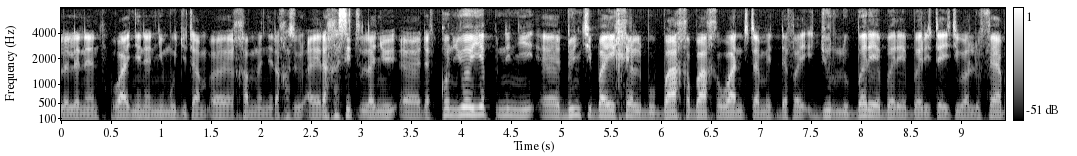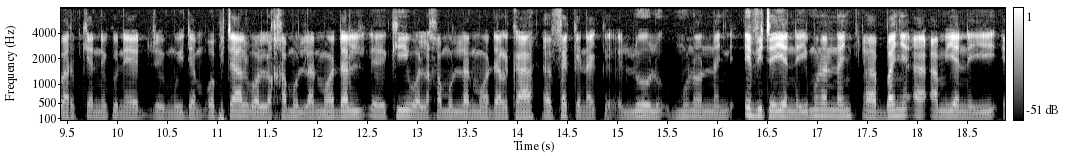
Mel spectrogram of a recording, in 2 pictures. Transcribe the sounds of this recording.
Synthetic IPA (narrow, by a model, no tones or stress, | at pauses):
lɐlɛnɛnwaːjɲɐnɛnɲiumuɟutɐmxɐmnɐɲɾɐxɐsuɐjɾɐxɐsitlɐɲudɛfkɔnjɔːjɛpːninɲiduɲcibɐjxɛlbubaːxbaːxwaːnti̥tɐmit̚dɐfɐjɟuɾlubɐɾɛbɐɾɛbɐɾitɐjciwɐlːufɛbɐrkɛnːəkunɛmujdɛmopitalwɐlːɐxɐmulɐnmɔdɐlkiwɐlːɐxɐmullɐnmɔdɐlkaːfɛkːənɐklɔːlumunɔnːɐɲevitejɛnːəjimunɔnːɐɲbɐɲɐʔɐʔɐmjɛnːəji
